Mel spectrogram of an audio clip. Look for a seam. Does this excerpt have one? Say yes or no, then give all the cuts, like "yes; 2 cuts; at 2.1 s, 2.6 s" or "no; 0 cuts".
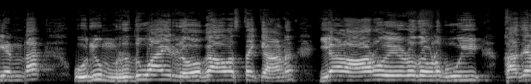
no; 0 cuts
